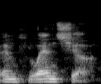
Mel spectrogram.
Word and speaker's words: influential: Influence, the stress is on influence, the first syllable, and then the adjective you have influential, the third syllable.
